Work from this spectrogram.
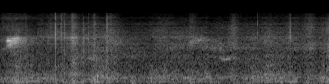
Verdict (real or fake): fake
